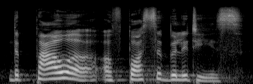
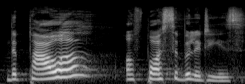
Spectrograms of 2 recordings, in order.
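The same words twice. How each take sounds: First: The phrase is said at normal volume. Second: The phrase is said more loudly.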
